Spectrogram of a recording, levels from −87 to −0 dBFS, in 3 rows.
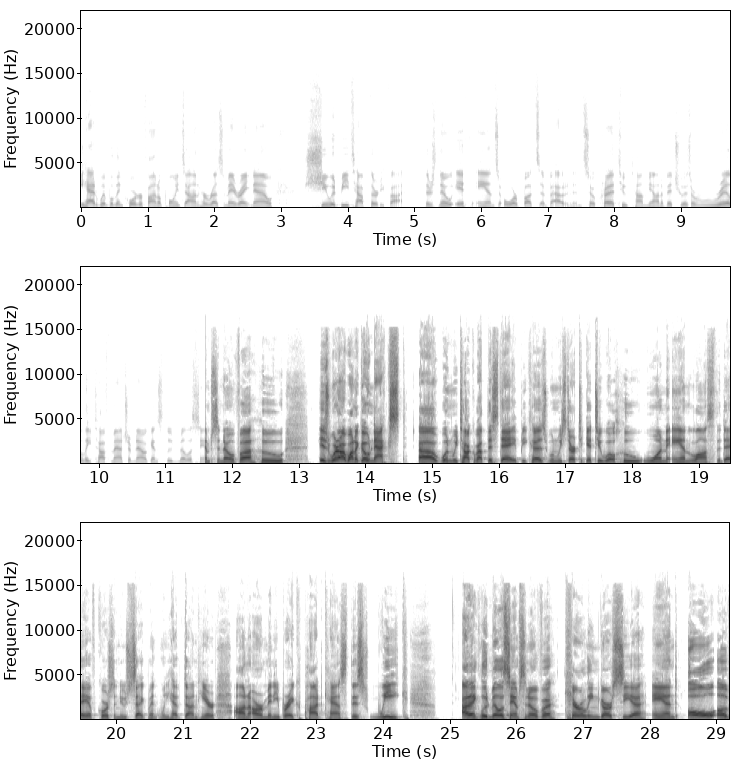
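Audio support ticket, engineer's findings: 0.0–11.6 s: speech nearly gone on mono fold-down, level down about 31 dB, faint residue only. Likely one channel inverted: reversed polarity on one leg, so the shared centre content cancels when L and R sum. Waveform: near-flat trace until 11.6 s, then full-height speech. Spectrogram: low end and voice band almost blank, faint residue remaining.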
